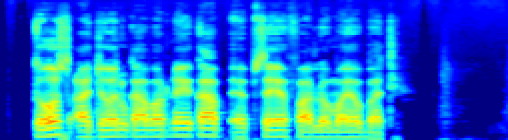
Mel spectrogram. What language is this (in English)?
Kalenjin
